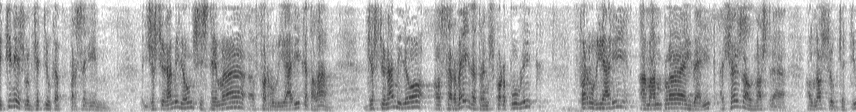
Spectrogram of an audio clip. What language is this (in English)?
Catalan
